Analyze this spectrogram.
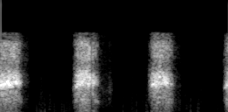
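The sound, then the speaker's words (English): Short, forceful breaths drawn in through the nose as part of a breathing exercise, heard as four evenly spaced, breathy bursts, each under half a second, with silence between them. “Now, that's the inhale.”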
